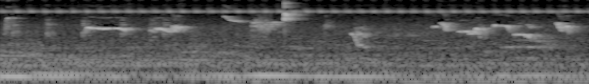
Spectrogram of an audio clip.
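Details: Oriental magpie-robin singing as a provoking lure for other birds: a run of level and descending whistled notes, a sharp high note near two seconds, then clustered sliding whistles, over low hum and a faint high tone.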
